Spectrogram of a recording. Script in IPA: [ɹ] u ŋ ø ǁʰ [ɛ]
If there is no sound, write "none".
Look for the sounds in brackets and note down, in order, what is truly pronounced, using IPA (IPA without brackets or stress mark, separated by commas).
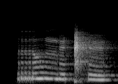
r, ø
